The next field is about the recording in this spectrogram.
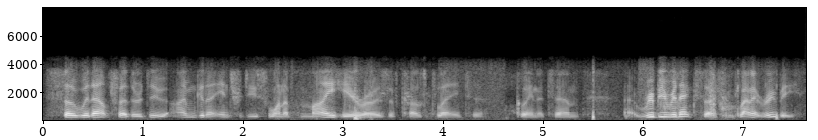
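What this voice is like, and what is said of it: Strong New York accent. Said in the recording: “you're a fellow New Yorker with me, as you can tell by the accent, right? ... you have uh, one of the most recognizable New York accents I've ever heard.”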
